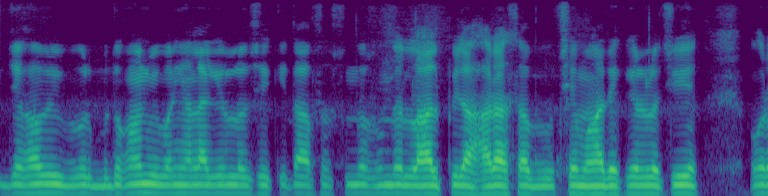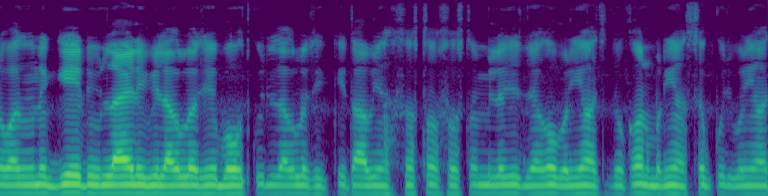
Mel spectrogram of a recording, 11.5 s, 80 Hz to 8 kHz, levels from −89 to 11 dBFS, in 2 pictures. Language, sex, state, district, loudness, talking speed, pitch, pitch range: Hindi, male, Bihar, Purnia, -20 LUFS, 235 wpm, 125 Hz, 120-125 Hz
